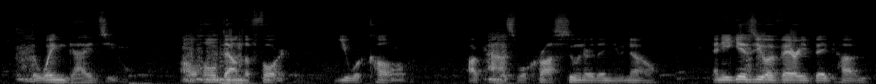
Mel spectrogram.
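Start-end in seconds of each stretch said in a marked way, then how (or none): 0.3-6.6 whispered, close and soft. Voicing a character who leans in to a player's ear, whispering. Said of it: "he goes to whisper in your ear".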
